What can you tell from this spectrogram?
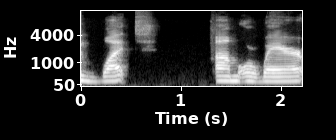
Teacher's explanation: Um which actually to be a total nerd about it, when we say what um or where or something there, it's wh but the way our mouth pronounces it is the way it was said in middle English. And so we actually say the H first, which is why those sounds are very breathy because there's a yeah, there's that H is right in the in the front of the word.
